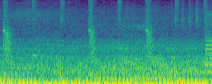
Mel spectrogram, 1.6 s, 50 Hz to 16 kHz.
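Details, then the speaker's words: Bajaj Dominar 400 single after service with combustion/spark performance changes, on test ride under load: deep even exhaust thrum, earlier rear "kat-kat" ticking gone, smooth gears, runs healthy. "आवाज़ भी एकदम change हो गई। अब ना जो बेसी sound था वो साउंड आ रहा है, वो पीछे जो cut cut cut cut cut cut cut cut होता था ना, वो नहीं आ रहा।"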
